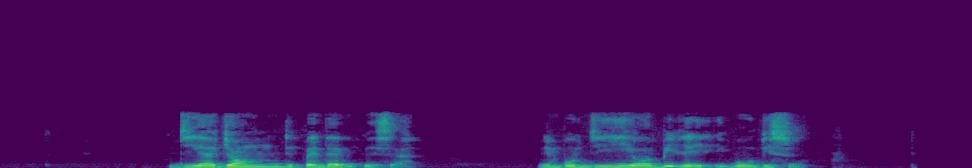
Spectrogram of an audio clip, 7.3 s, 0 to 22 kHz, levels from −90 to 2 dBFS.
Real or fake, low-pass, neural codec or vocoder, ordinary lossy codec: fake; 7.2 kHz; codec, 16 kHz, 2 kbps, FunCodec, trained on LibriTTS, 25 frames a second; AAC, 48 kbps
